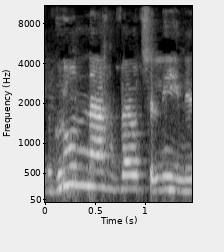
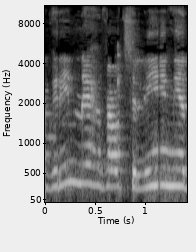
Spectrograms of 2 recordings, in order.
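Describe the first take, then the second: First: The first vowel of Grüner sounds like 'oo'. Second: The first vowel of Grüner sounds like 'ee'. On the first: "do que Gruner Veltliner" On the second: "eu prefiro falar Griner Veltliner"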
